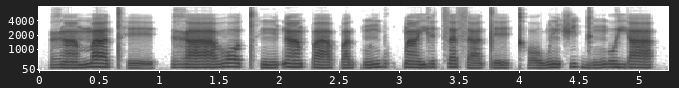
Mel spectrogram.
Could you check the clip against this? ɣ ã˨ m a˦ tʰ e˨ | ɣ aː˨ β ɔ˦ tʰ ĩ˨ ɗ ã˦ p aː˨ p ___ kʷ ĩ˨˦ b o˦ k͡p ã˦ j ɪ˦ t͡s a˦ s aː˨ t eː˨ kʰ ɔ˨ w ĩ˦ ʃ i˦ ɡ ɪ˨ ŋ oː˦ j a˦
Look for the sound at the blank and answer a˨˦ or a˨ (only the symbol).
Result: a˨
